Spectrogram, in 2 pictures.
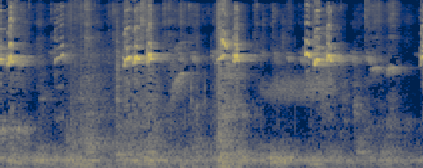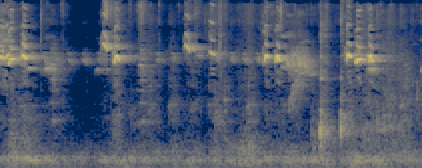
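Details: Goldfinch nestlings calling for food, tagged Canary Islands: high, sharp chirp clusters repeated roughly every second in a steady rhythm, each burst a quick string of piercing tweets.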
